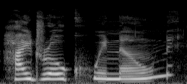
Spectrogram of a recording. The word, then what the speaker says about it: hydroquinone: hydroquinone? Is that how you say it? – Yes.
